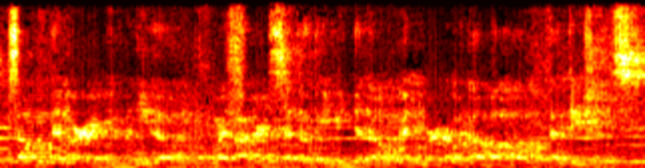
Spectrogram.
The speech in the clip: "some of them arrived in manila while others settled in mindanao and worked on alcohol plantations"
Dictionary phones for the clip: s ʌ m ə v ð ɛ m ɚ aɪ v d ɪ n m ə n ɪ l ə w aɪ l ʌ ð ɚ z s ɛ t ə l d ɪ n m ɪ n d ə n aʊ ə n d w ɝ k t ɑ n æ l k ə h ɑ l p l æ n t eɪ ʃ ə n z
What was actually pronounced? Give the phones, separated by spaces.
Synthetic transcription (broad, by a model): s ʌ m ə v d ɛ m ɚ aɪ d ɪ n m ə n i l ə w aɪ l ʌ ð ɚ s ɛ t ə l d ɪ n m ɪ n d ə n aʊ ə n d w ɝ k ɑ n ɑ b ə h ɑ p l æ n t eɪ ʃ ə n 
